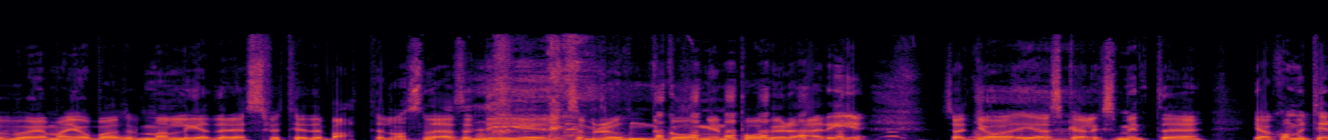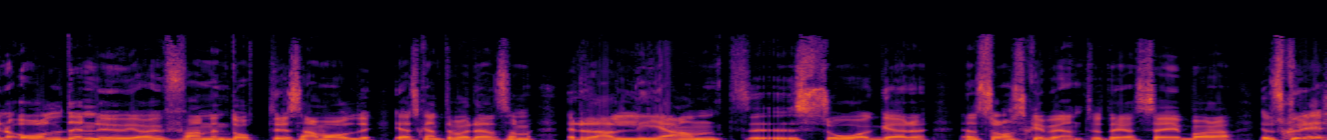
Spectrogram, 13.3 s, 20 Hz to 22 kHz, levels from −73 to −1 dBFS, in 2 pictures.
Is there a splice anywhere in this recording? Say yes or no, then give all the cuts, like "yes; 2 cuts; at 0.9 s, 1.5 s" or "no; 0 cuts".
no; 0 cuts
